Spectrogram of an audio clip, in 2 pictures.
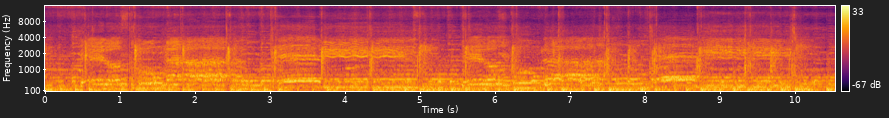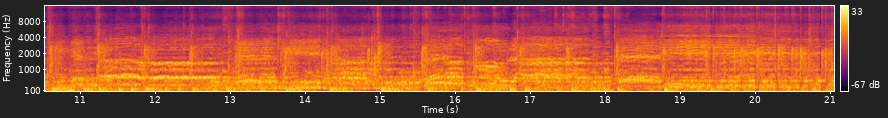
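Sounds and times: drum beat: 0.0 - 21.0
group singing in chorus: 0.0 - 21.0
hand clapping: 0.0 - 21.0
strummed guitars: 0.0 - 21.0.

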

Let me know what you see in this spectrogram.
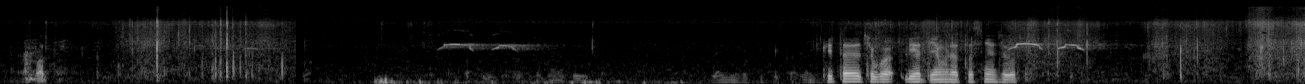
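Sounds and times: rustling handling noise: 0.8 - 3.0, 8.1 - 13.0
bird chirping: 1.9 - 5.7, 10.0 - 11.6.

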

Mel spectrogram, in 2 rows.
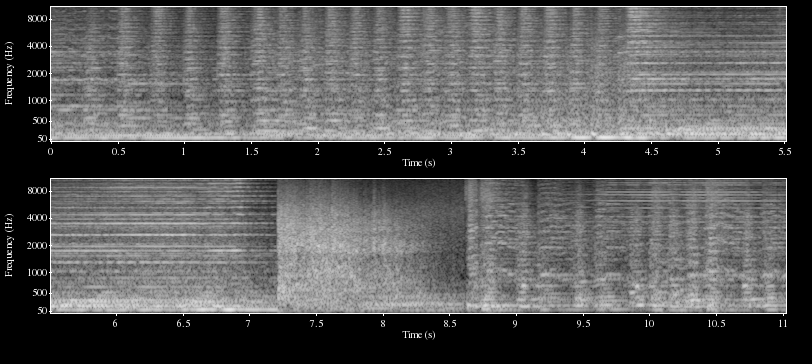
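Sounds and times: orchestral music: 0.0 - 11.0
loud crash: 7.2 - 9.1.

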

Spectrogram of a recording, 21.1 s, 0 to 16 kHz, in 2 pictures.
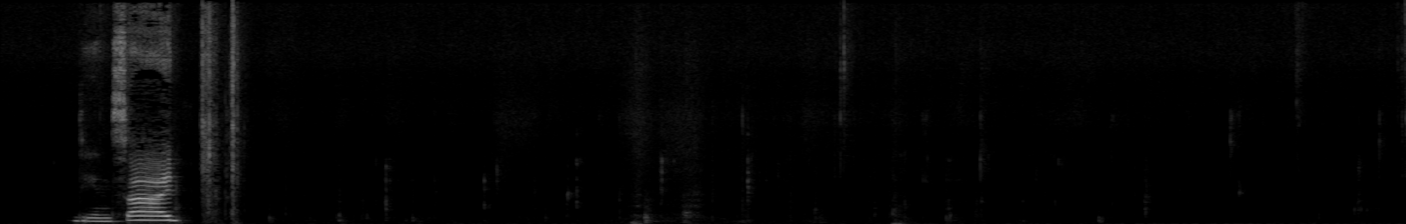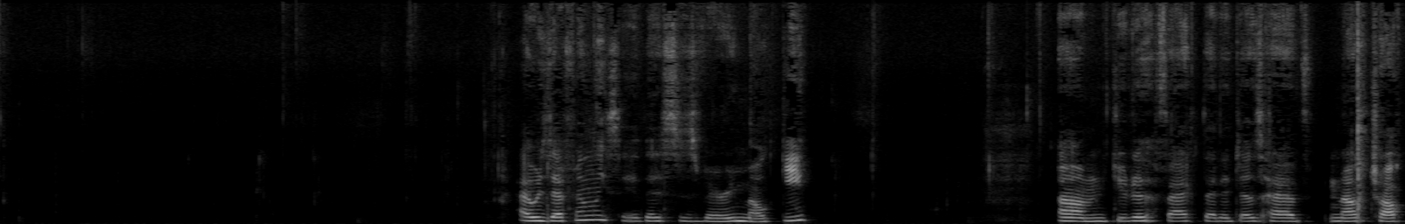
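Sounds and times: soft mouth smacks chewing: 2.5 - 14.4, 16.8 - 18.4.

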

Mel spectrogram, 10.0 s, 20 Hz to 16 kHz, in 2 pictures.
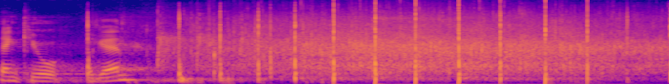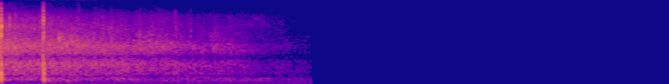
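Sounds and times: sharp single claps: 0.7 - 6.2
audience applauding: 1.1 - 6.9.

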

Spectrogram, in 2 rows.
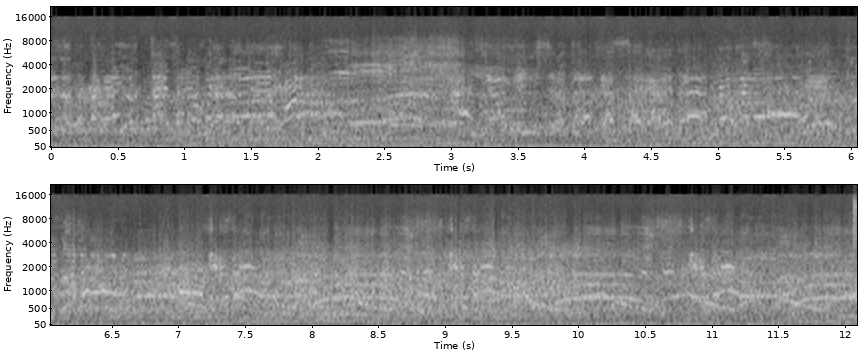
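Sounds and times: crowd shouting: 0.0 - 12.0
steady low hum: 0.0 - 12.0.

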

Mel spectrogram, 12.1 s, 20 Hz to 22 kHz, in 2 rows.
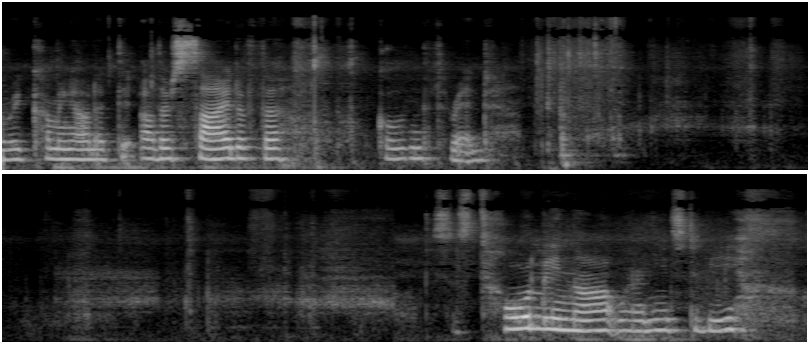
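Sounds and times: paper rustling: 4.0 - 8.6.

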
